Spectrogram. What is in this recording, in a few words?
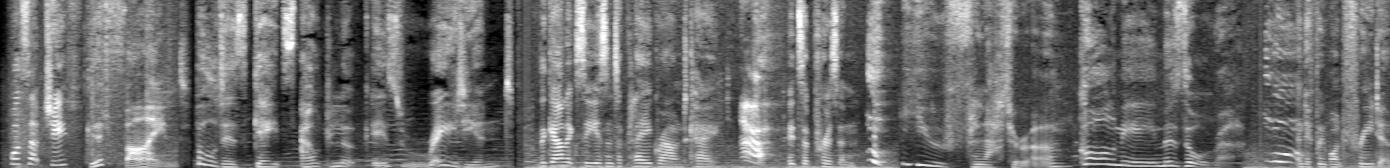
Computer Games, female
